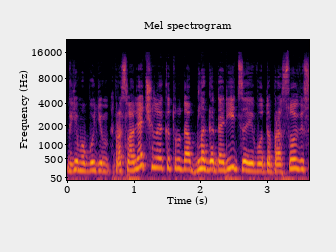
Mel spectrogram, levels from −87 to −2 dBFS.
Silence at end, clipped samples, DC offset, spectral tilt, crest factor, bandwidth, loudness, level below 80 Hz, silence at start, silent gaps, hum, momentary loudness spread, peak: 0 s; under 0.1%; under 0.1%; -4.5 dB/octave; 14 dB; 15.5 kHz; -25 LUFS; -48 dBFS; 0 s; none; none; 5 LU; -12 dBFS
